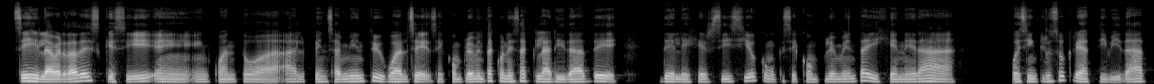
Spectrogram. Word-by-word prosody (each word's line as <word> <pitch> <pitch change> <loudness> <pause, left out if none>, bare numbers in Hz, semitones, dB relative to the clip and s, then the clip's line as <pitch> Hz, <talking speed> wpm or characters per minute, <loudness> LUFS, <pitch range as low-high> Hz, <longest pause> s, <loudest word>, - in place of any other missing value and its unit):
Sí, 150 0 +5
la 120 -2 +7
verdad 125 +5 +5
es 175 +2 +2
que 125 - -2
sí, 125 +5 0
eh, 120 -2 -1
en 120 -1 -4
cuanto 115 -1 -2
a 105 -1 0
al 125 0 -4
pensamiento, 125 +4 -1
igual 130 -4 +2
se 125 -3 +2
se 120 - -7
complementa 125 +5 0
con 150 -3 0
esa 140 +4 0
claridad 125 -2 +1
de 135 -4 +1 0.4
del 125 -2 0
ejercicio, 125 +7 -3
como 130 -9 -5
que 145 - -15
se 115 -5 -6
complementa 125 +6 -2
y 145 -5 0
genera, 125 0 -1 0.5
pues, 130 0 -1
incluso 135 +6 -2
creatividad, 125 -4 -1
125 Hz, 160 wpm, -20 LUFS, 120-135 Hz, 0.5 s, la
